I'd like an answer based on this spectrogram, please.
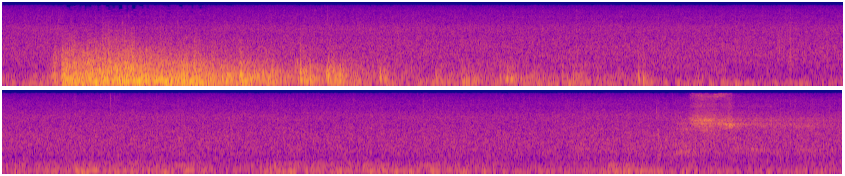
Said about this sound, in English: The rhythm, the clapping, the thunder and the rain.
